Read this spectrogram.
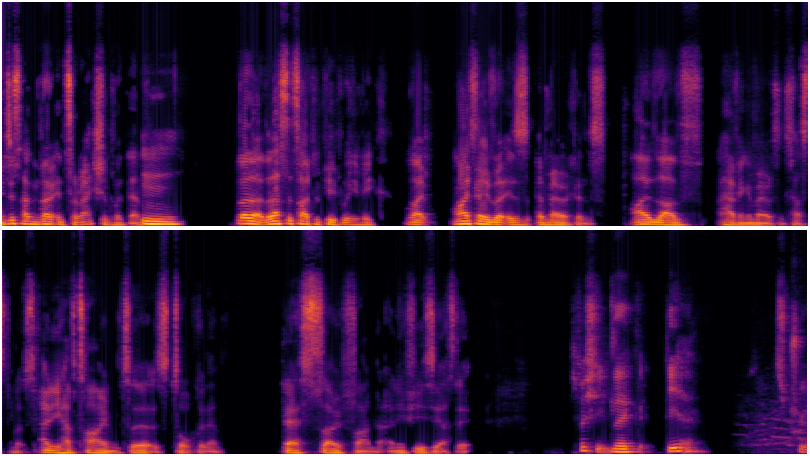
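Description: A second man answers calmly into a microphone close by.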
